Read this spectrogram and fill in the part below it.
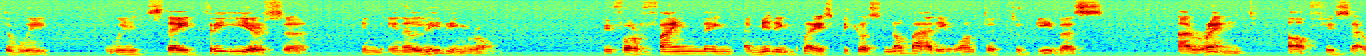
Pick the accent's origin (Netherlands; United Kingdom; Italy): Italy; Rome, Lazio; English is a second language; also born or lived in Florida; I was born in Rome. In 1953, this year, I turned 70.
